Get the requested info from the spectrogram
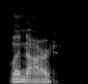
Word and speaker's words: Flenard: How do you say your last name? Flanard? – Flanard. – I got it right.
